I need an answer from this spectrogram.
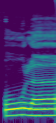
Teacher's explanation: Ada mat yang bertemu dengan hamzah dalam satu kalimat, namanya bacaan mat wajib mutasil, 4 harokat kita panjangkan.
